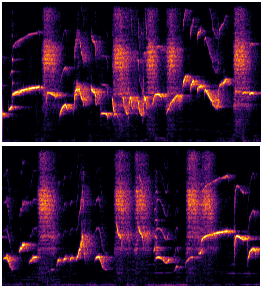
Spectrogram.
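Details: Oriental magpie-robin singing continuously, used as a lure to prompt a magpie-robin that has stopped singing; loud varied phrases of clear high whistles, rising and falling slurs and harsh buzzy bursts, tumbling rapidly without pause.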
